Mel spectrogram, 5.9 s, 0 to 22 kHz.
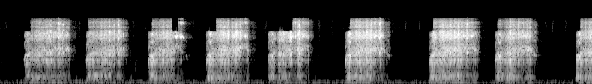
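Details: Breathy rasping screeches from a barn owl in its nest box, 18 December 2023 at 9:11 pm, when the male returns, mates and guards the entrance; a rhythmic run of short noisy bursts with faint background hum.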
